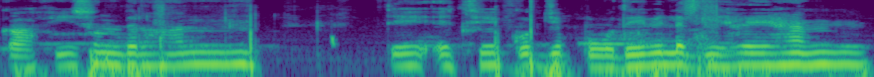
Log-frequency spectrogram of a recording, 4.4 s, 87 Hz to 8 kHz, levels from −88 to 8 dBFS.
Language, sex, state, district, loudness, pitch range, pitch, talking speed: Punjabi, male, Punjab, Kapurthala, -16 LUFS, 165-185 Hz, 175 Hz, 150 wpm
